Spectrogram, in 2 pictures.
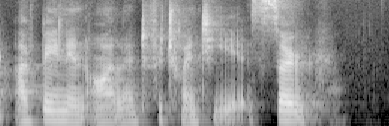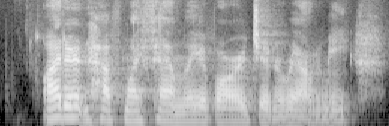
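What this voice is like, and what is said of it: Australian accent. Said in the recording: “you can hear from my accent, I grew up in Australia.”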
